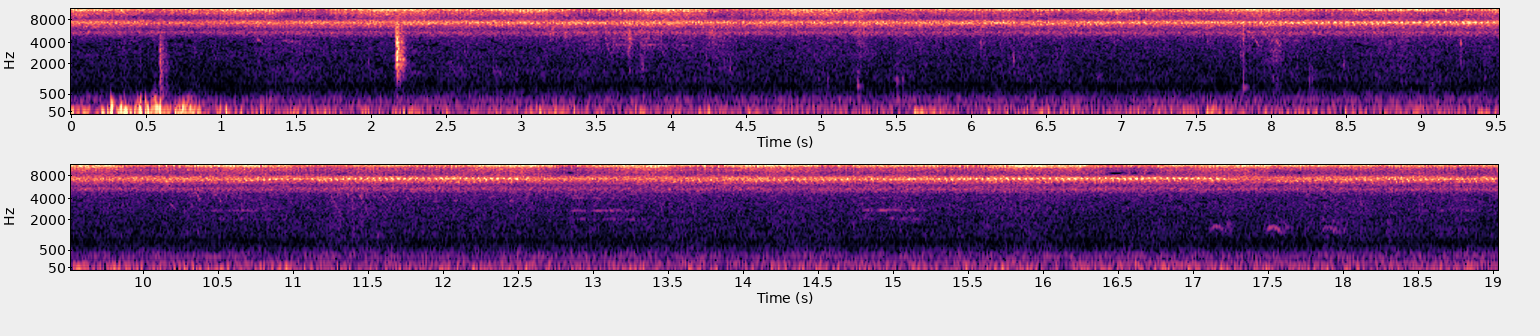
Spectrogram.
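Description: Outdoor lakeside ambience: a steady low rumble, a steady high-pitched drone, and a few faint bird calls, with a dull thump about half a second in.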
